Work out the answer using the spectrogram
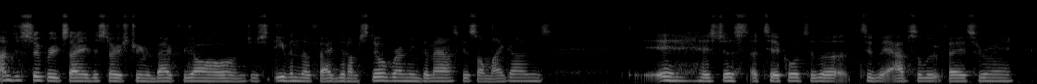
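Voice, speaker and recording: A man with a fairly high pitch talks at a moderate pace in a monotone, flat intonation. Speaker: gaming streamer. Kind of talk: casual gaming stream chat. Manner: loud, often yelling.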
